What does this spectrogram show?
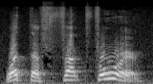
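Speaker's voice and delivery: slow furious question; bristling outrage. A narrator's reading. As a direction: spit out the outrage slowly. Soldier bristling at captors.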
